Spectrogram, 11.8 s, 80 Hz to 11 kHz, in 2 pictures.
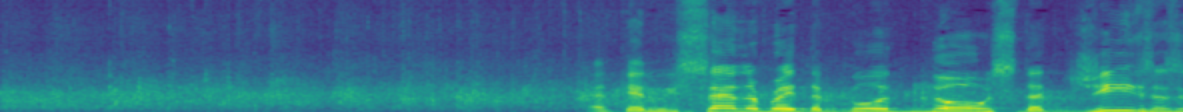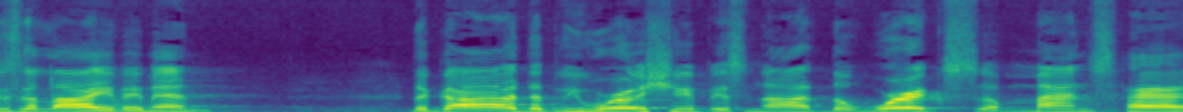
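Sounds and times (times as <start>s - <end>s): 
church congregation faint applause: 0.0s - 5.4s
speech: 2.9s - 7.0s, 8.0s - 11.8s.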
